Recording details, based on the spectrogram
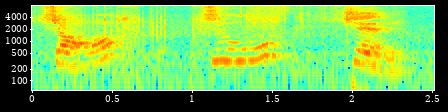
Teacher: affricates are combining t and sh to become ch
